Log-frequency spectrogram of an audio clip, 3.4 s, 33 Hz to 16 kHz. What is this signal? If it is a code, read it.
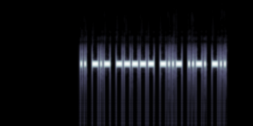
Morse code, heard as a keyed tone, about 44 wpm, 700 Hz. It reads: IK0XFD
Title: Call Signs Repeated 3x - 45wpm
